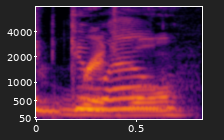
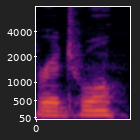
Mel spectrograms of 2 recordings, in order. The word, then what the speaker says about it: Ridgwell: It's spelled Ridgwell. And so Ridge has an E at the end. So I was wondering if it should be Ridgwell. Yeah, I would say it's just Ridgwell.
